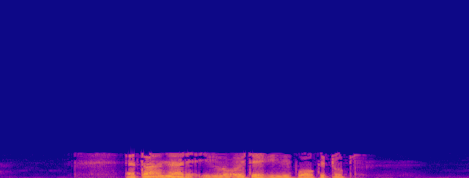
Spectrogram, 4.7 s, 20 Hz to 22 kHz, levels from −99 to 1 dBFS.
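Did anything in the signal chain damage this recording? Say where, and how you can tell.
Yes. Throughout the speech the codec stage has left AAC compression damage, likely from AAC-LC: nothing sounds above 3.1 kHz, and what remains is smeared and warbly, which fits a bitrate near 10 kbps. A plain low-pass filter would dull without that swirling, patchy texture.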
